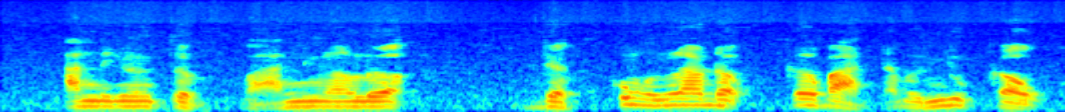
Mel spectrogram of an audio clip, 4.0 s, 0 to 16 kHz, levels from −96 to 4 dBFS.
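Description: Noise suppressor artifacts run through the whole clip. The room noise, sitting about 15 dB below the speech, is pulled down by about 20 dB in gaps and lets back up under the speech. On a spectrogram the floor looks patchy and speckled, pumping with the speech.

Speech cut by the noise suppressor appears from 1.96 to 2.31 s, where the suppressor mistakes low-level speech for noise and drops it by about 20 dB across roughly a tenth of a second. It sounds swallowed. The waveform envelope shows a sudden notch, and the spectrogram shows missing energy.

The same speech cut by the noise suppressor returns from 2.95 to 3.42 s, this time with a deepest drop of about 19 dB spread over roughly a fifth of a second. Soft sounds fade abruptly, and on a spectrogram the quieter speech energy is blanked into the suppressed floor.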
